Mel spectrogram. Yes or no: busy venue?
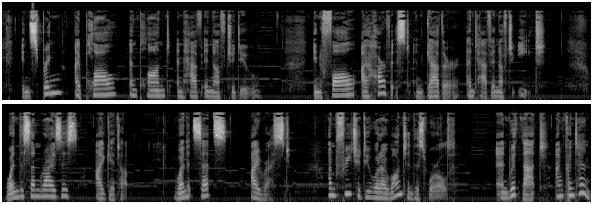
no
